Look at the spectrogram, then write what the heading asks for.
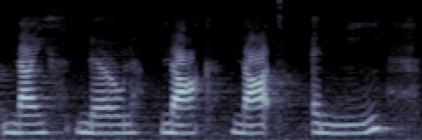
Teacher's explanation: normally it's just going to have this N sound at the beginning instead of the K. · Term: silent K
